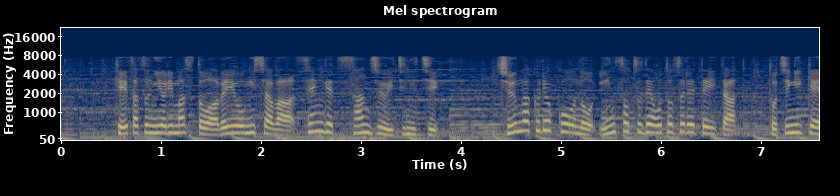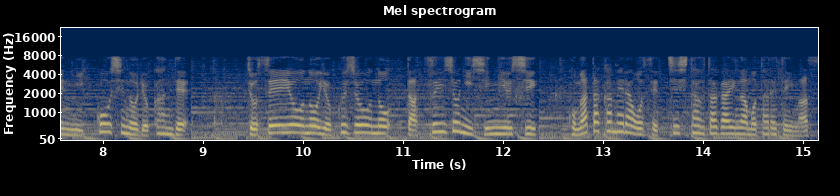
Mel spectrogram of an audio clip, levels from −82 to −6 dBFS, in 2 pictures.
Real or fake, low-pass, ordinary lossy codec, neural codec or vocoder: real; none; none; none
